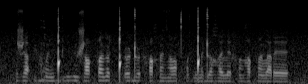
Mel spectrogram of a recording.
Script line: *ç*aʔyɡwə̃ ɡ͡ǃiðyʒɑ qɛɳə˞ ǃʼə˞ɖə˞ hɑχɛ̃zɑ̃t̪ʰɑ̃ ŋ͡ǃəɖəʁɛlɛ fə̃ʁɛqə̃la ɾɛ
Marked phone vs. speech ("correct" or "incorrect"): incorrect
